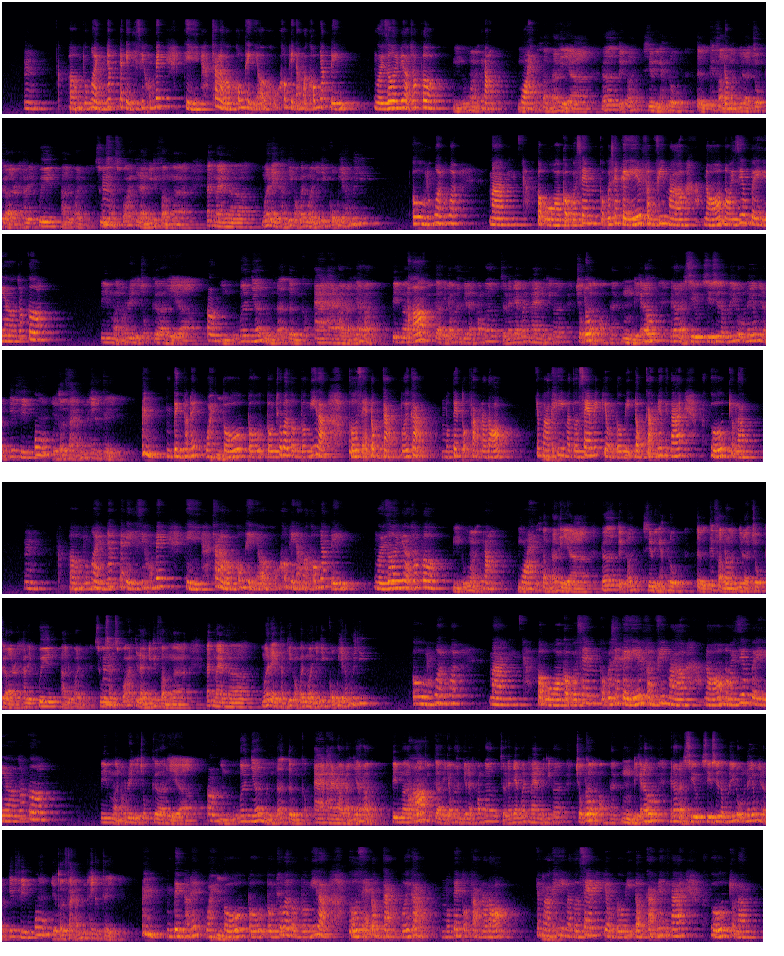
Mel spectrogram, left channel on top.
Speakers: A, on the left; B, on the right.
A: ừ ờ đúng rồi nhắc nhắc đến DC Comics thì chắc là không thể ờ, không không thể nào mà không nhắc đến người rơi với cả Joker
B: ừ, đúng rồi
A: nhỏ
B: Ừ,
A: Uầy,
B: cái phần đó thì ờ, nó tuyệt đối siêu điện ảnh luôn từ cái phần
A: đúng
B: mà như là Joker rồi Harley Quinn à đúng rồi Suicide
A: ừ
B: Squad với là những cái phần mà Batman ờ, mới đây thậm chí còn phải mời diễn viên cũ về đóng nữa chứ
A: ừ đúng rồi đúng rồi mà ừm, cậu ờ, cậu có xem cậu có xem cái phần phim mà nó nói riêng về ờ, Joker
B: phim mà nói riêng về Joker thì ờ,
A: không?
B: mình
A: ừ
B: cũng có nhớ là mình đã từng có à à rồi rồi nhớ rồi phim ờ,
A: đó
B: nói về Joker thì trong đó hình như là không có sự tham gia của Batman mà chỉ có Joker
A: đúng
B: không thôi ừ, thì cái đó
A: ừ
B: mình- cái đó là siêu siêu siêu tâm lý luôn nó giống như là một cái phim
A: ừ
B: về tội phạm hay cực kỳ
A: <clears throat> đỉnh thật đấy uầy
B: ừ.
A: tớ tớ tớ chưa bao giờ tớ nghĩ là tớ sẽ đồng cảm với cả một tên tội phạm nào đó nhưng
B: Ừ.
A: mà khi mà tớ xem ấy kiểu tớ bị đồng cảm với người ta ấy và tớ kiểu làm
